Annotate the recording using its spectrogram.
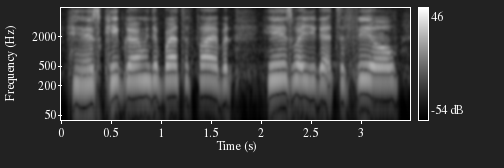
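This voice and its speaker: A woman's voice: on the high side, steady tone, normal speed, a little mellow, smooth, dry recording. A woman leading a guided kundalini yoga class as the instructor, encouraging and informal, with chatty asides between directions.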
